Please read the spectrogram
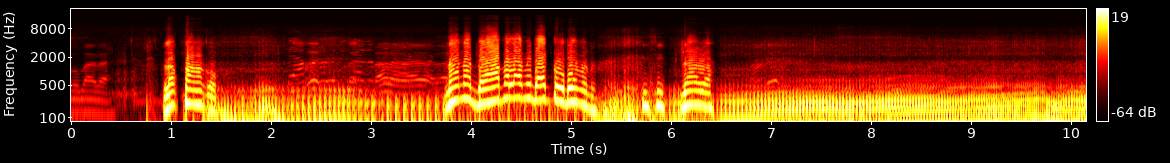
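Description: Motorcycle engine starting about a second in and idling with an even low pulse under voices. Past the middle it settles into a steady, louder run as the bike rides off.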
